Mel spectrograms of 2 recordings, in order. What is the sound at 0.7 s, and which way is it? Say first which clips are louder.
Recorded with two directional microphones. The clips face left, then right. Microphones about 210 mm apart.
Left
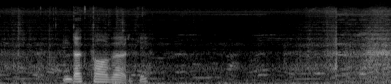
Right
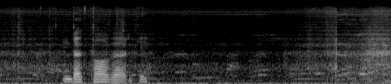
Speech: right 3 dB; 15° right (ahead or behind).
